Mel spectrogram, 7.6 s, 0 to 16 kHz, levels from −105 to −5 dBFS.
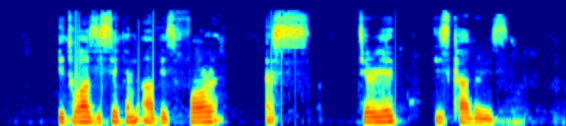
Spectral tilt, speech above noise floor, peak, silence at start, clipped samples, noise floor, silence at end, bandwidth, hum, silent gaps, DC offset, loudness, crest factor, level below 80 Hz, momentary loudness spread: -5.5 dB/octave; over 64 dB; -10 dBFS; 0.8 s; under 0.1%; under -90 dBFS; 0.65 s; 11.5 kHz; none; 5.63-5.75 s; under 0.1%; -27 LUFS; 18 dB; -60 dBFS; 13 LU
